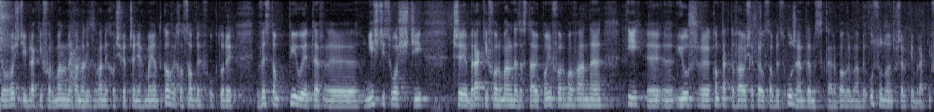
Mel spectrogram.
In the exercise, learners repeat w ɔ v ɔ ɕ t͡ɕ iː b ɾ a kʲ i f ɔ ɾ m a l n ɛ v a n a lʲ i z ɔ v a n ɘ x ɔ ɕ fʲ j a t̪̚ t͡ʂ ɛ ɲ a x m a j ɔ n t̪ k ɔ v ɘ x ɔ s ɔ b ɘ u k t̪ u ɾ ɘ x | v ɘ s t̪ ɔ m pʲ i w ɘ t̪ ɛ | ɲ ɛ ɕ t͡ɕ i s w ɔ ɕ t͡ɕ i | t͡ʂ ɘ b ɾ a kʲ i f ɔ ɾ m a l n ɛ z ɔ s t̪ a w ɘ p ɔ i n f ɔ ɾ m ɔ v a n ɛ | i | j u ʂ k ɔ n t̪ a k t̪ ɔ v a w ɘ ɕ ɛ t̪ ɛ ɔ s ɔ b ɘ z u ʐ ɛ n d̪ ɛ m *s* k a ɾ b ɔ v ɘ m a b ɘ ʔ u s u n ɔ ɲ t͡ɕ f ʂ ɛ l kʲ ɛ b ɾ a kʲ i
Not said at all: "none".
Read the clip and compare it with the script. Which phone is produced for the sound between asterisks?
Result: s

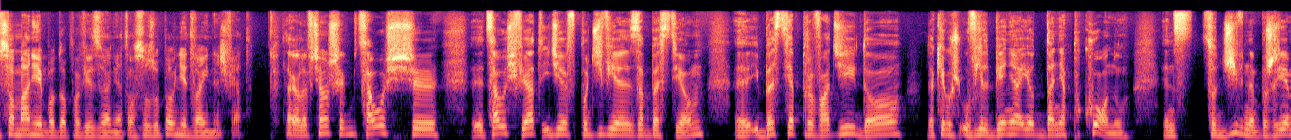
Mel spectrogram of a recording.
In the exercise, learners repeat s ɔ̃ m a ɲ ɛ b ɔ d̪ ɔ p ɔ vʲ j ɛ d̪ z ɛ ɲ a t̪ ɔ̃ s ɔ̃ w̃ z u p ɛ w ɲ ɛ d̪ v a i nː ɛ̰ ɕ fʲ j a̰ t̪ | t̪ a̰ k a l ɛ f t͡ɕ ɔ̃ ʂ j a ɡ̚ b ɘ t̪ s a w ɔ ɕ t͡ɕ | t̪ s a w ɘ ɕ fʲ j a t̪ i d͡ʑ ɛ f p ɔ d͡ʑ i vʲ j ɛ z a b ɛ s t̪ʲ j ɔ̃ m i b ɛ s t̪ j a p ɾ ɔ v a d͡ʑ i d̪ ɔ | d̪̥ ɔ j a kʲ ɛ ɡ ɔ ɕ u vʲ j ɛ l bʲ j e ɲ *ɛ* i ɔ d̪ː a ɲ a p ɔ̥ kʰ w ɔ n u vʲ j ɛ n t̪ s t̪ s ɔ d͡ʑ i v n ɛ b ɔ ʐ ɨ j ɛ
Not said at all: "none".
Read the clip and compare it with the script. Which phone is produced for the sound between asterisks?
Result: a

